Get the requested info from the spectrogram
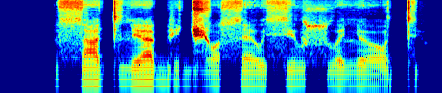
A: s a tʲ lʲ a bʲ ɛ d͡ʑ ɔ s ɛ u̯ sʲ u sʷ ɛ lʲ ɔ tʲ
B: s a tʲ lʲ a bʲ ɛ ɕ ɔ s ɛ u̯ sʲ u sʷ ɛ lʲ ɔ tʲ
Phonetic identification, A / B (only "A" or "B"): A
